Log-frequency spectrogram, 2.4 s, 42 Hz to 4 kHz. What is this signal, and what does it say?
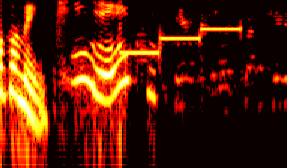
Special information tone, with speech.
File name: out- -2003- - - .346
